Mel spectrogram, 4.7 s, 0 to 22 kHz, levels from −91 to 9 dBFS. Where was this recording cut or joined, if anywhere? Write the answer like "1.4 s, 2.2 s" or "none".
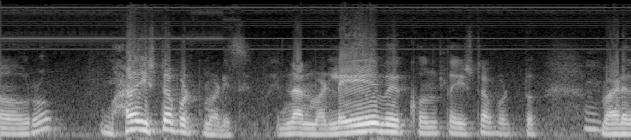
none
